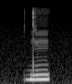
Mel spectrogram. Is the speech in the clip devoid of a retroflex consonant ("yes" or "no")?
yes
